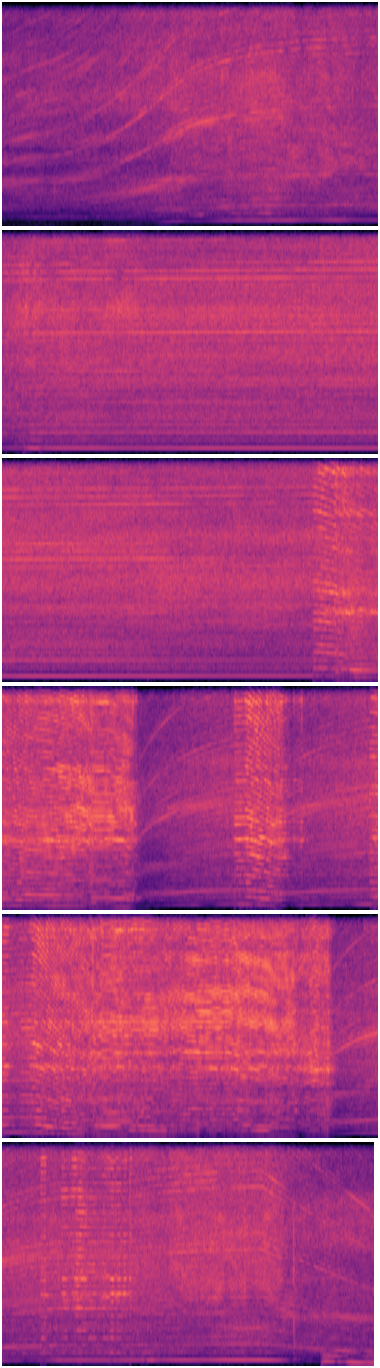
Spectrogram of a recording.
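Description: Rotary tool with a cut-off disc spins up about two seconds in and runs freely at a steady whine. From about halfway it grinds through model railway rail in several loud, gritty stretches, its pitch dipping under load each time. It then runs free again and winds down at the very end.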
